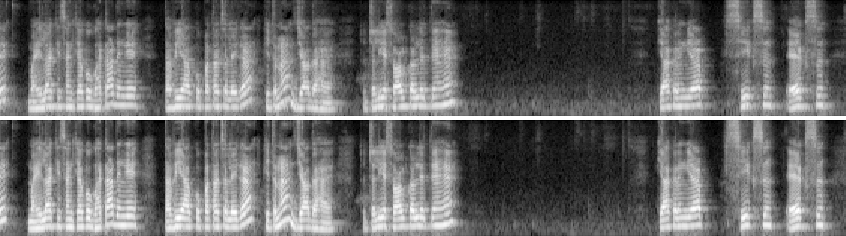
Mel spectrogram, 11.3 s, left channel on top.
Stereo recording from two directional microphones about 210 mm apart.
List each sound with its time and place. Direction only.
0.0 s speech: 40° right (ahead or behind)
8.8 s speech: 50° right (ahead or behind)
